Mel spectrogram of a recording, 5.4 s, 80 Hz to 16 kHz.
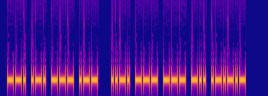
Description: Morse code, heard as a keyed tone, about 30 wpm, 700 Hz. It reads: GROW FOOD.
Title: Sentences from Top 1000 Words - Review Part 6 - 30wpm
